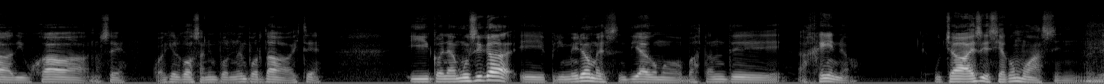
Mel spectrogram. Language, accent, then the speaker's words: Spanish; Montevideo, Uruguay; No. Yo era de Uceo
